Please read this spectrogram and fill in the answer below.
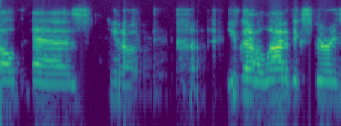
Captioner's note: chuckles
